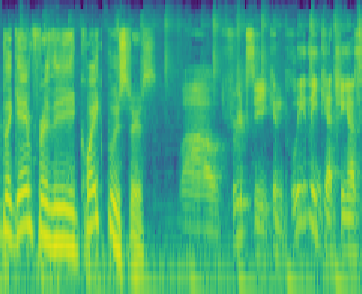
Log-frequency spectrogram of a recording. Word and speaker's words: qakboosters: It's supposed to be Quake Boosters.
